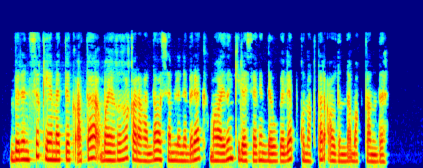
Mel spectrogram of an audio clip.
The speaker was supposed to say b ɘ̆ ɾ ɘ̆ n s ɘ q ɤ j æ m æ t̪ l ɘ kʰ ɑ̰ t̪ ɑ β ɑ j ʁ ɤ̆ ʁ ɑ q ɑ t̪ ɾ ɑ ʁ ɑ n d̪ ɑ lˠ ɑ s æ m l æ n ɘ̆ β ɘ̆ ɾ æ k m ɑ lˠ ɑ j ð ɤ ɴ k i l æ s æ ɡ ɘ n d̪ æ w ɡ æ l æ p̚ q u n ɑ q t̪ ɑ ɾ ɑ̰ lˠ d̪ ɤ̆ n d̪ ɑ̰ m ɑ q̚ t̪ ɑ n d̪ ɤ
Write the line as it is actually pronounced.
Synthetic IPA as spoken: b ɘ̆ ɾ ɘ̆ n s ɘ q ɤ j æ m æ t̪ l ɘ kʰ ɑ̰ t̪ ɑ b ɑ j ʁ ɤ̆ ʁ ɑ q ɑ ɾ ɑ ʁ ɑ n d̪ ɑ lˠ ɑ s æ m l æ n ɘ̆ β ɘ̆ ɾ æ k m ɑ lˠ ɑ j ð ɤ ɴ k i l æ s æ ɡ ɘ n d̪ æ w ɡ æ l æ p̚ q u n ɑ q t̪ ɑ ɾ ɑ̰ lˠ d̪ ɤ̆ n d̪ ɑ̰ m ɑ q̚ t̪ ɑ n d̪ ɤ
